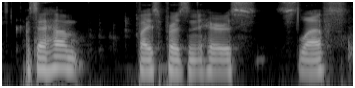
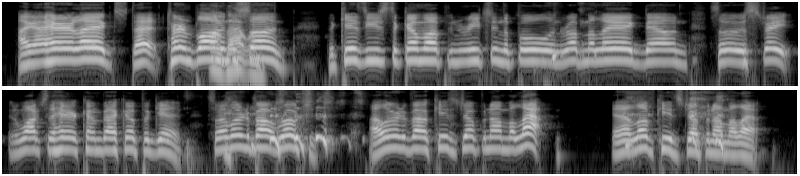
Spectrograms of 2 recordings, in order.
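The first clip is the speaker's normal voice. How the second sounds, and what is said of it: Imitates another person's voice. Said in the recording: “good Joe Biden impression ... That was super good.”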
